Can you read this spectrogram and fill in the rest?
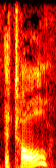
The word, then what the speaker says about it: Etoile: And Sarah Fuller and Chris Dempsey from, I don't know how to pronounce this, E-T-O-I-L-E, Texas, Etoil? – Etoil. – Etoil, yeah. Okay, there you go. Etoil, Texas. You learn something new. – Yeah, or as the French would call it, Etoile.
